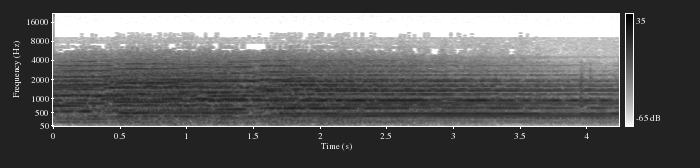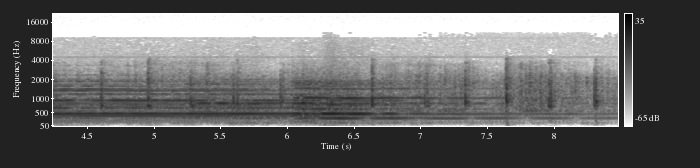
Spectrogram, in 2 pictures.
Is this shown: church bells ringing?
yes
